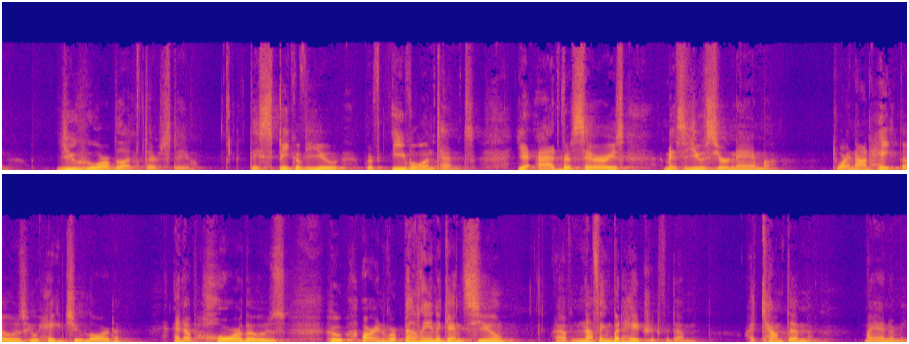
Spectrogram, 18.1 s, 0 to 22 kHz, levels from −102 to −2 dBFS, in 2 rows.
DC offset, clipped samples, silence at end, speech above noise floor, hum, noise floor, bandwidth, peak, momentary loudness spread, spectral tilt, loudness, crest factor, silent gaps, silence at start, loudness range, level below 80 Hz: under 0.1%; under 0.1%; 0 s; 38 dB; none; -60 dBFS; 17 kHz; -2 dBFS; 16 LU; -6 dB/octave; -22 LUFS; 20 dB; none; 0 s; 3 LU; -62 dBFS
